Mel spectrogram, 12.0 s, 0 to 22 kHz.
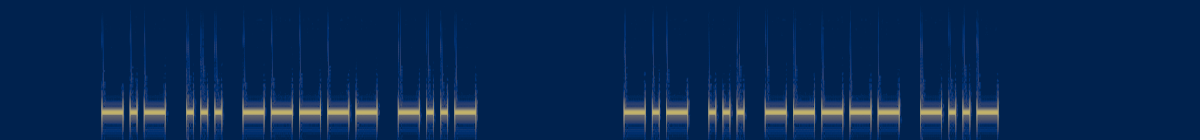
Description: Morse code, heard as a keyed tone, about 17 wpm, 700 Hz. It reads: KS0X KS0X
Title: USA Call Signs - 4 Characters - Repeated 2x - 17wpm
